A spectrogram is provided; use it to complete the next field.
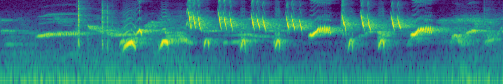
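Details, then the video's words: Fighting song of a white-rumped shama, used as training song to fire up young birds. Sharp clicks and buzzy bursts alternate with short looping whistles in a fast, rhythmic string. "chòe lửa hót đấu,tạch đập đuôi căng lửa.kích lửa hót đấu.luyện chòe lửa hót căng kích bổi"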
